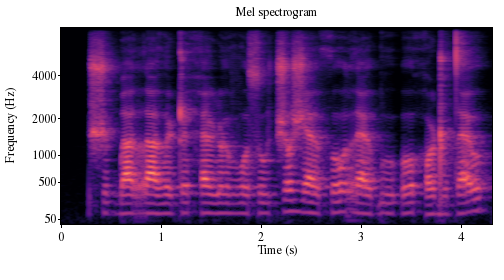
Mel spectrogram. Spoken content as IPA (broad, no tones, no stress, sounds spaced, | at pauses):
ʃ ɵ ɡ͡b a r a ð ɘ ɪ̯ ʈ ɘ h æ ə̯ ɳ ɵ v o s u t͡ʃ ɔ ʒ æ ə̯ θ o r æ ə̯ ɓ u ʔ o h ɔ ɖ u t æ ʊ̯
